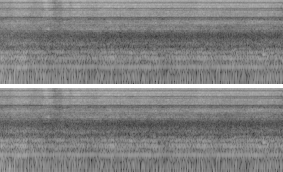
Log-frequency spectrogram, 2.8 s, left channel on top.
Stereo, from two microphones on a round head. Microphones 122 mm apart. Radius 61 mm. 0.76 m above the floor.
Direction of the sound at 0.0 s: 5° left (ahead or behind).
